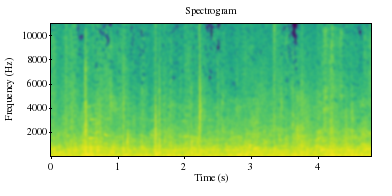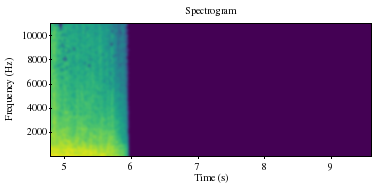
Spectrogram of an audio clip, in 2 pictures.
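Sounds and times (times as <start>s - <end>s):
large crowd on exterior stairs: 0.0s - 6.0s.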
